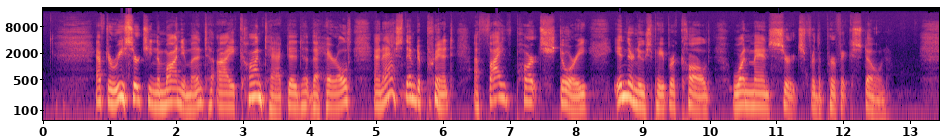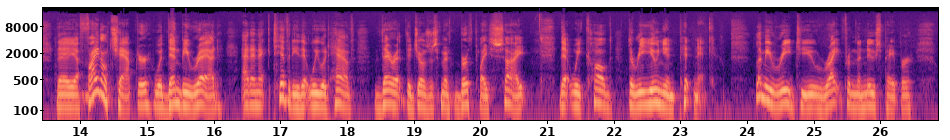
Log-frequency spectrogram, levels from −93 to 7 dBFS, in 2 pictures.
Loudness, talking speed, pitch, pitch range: -16 LUFS, 145 wpm, 125 Hz, 115-145 Hz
